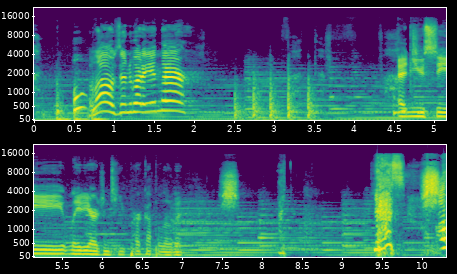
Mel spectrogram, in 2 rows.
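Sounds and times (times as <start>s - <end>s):
firm knocks on the back door of a lodge: 0.2s - 0.8s, 2.4s - 3.7s
speech: 0.8s - 2.0s, 4.5s - 7.8s, 9.6s - 10.2s.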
